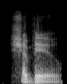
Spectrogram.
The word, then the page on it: shivoo: American English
